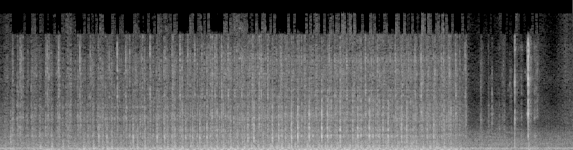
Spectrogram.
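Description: A sewing machine stitches the leg hem of a baby's palazzo pants, a steady close whirring hum that runs most of the way before stopping near the end.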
